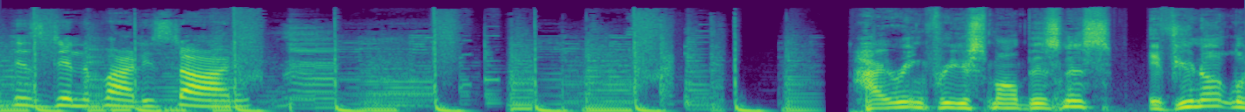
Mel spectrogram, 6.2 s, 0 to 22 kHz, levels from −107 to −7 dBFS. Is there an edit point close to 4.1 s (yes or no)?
yes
